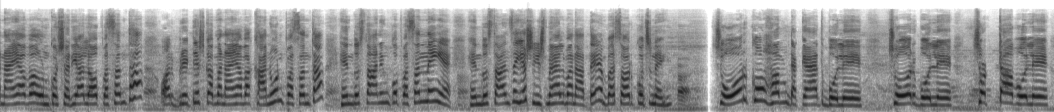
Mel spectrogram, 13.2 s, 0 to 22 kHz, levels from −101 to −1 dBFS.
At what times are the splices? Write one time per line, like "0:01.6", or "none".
0:08.9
